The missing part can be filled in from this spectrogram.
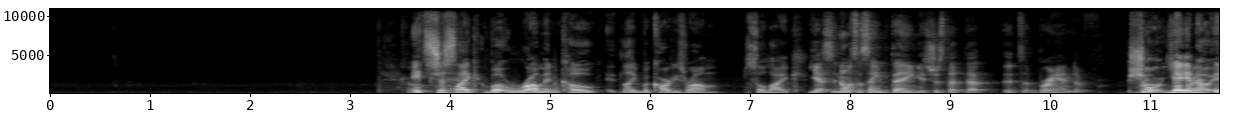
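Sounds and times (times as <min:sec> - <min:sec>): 
keyboard typing with soft key clicks: 0:00.0 - 0:04.0
steady low hum: 0:00.0 - 0:11.6
speech: 0:03.6 - 0:11.6.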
